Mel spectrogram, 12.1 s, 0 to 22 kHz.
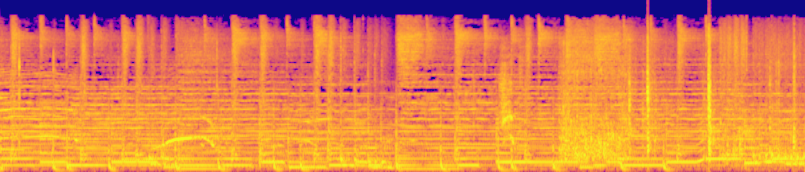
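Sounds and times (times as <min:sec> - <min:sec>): music with held notes: 0:00.0 - 0:12.0
skateboard wheels rolling on tarmac: 0:07.8 - 0:12.0
skateboard clack: 0:08.4 - 0:12.0.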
